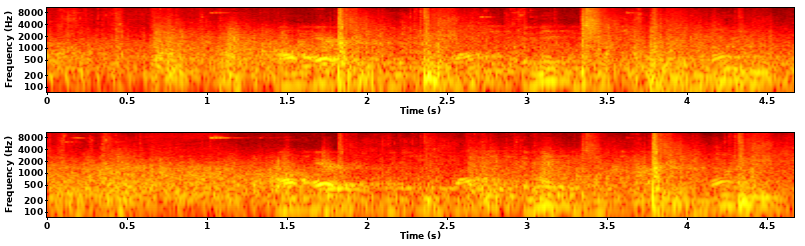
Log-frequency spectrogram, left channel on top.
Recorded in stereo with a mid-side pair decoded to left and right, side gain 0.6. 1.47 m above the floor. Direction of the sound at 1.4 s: Straight ahead.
